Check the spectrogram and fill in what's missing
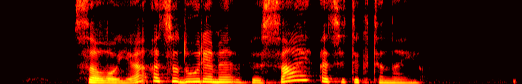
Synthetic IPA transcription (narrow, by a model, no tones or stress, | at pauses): sɐlˠoːjɛʔɐt̪ʲsʲɪd̪uːɾʲeːmʲɛʋʲɪsɐɪɐt̪ʲsʲɪt̪ʲɪkt̪ʲɪnɐɪ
